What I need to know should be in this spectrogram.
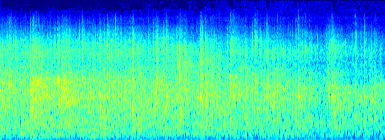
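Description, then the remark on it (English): A church audience claps together in sustained applause as praise to God, a dense, steady wash of many hands with no distinct individual claps, fading slightly toward the end. “Give God some hand clap of praise.”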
